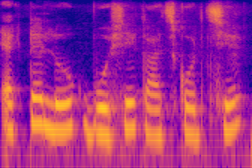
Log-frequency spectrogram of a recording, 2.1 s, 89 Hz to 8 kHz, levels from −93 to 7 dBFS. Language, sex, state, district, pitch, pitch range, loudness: Bengali, female, West Bengal, Alipurduar, 240 Hz, 225-255 Hz, -14 LUFS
